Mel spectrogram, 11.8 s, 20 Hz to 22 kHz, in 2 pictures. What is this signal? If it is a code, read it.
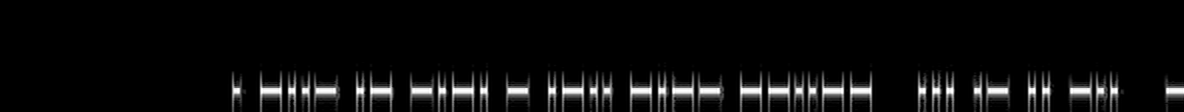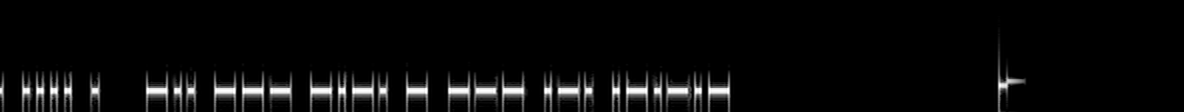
Morse code, heard as a keyed tone, about 34 wpm, 700 Hz. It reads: EXACTLY, SAID THE DOCTOR.
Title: Sentences from Top 1500 Words 35wpm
